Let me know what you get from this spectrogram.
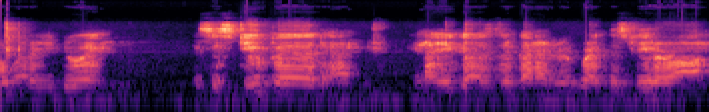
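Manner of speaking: ordinary talk, nothing marked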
